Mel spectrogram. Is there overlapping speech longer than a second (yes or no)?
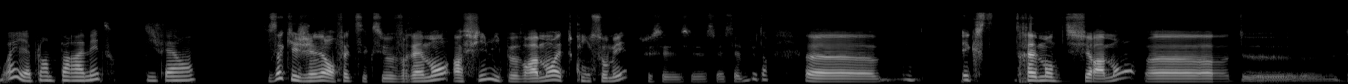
no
